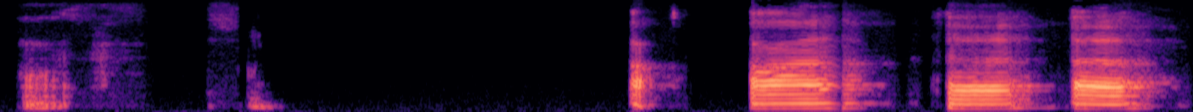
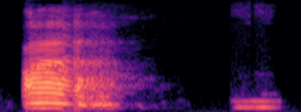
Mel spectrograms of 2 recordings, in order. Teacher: Huruf Ain keluar dari tenggorokan bagian tengah.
